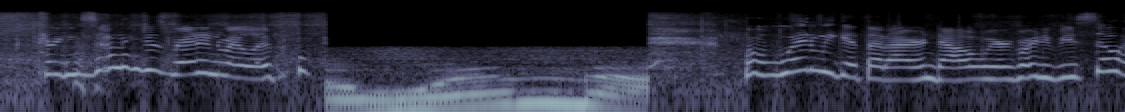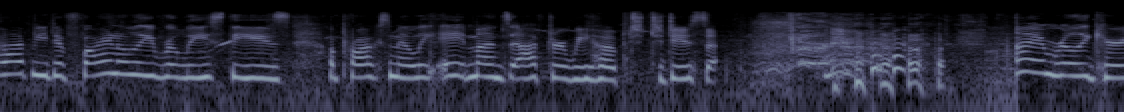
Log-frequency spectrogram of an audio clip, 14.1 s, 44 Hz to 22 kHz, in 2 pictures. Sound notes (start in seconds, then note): 11.9 laughter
